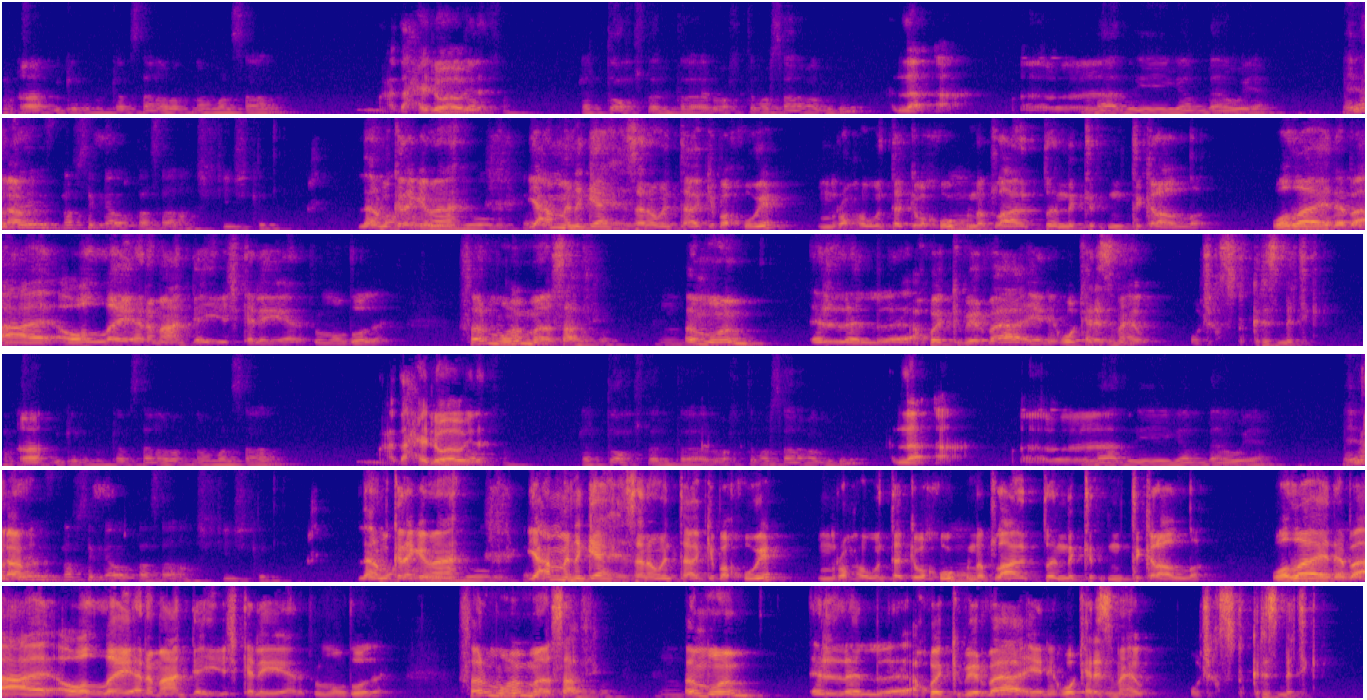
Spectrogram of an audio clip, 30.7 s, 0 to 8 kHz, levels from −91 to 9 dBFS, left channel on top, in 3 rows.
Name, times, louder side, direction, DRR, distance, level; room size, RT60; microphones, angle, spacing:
voice 1, 0.0-2.1 3.3-3.8 4.3-6.4 8.1-9.5 10.0-12.3 13.0-14.3 17.3-17.5 19.9-20.5 24.1-25.0 25.3-25.6 25.9-26.1, left 1 dB, 10° left, 1.5 m, -39 dB
voice 2, 2.7-3.6 6.7-7.2 7.6-8.3 10.1-10.5 12.9-16.0 16.3-19.2 19.8-23.3 23.9-24.9 25.6-26.0 26.5-29.0 29.4-30.3, right 4 dB, 45° right, 0.9 m, -27 dB
13.0 x 4.6 x 4.6 m
head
